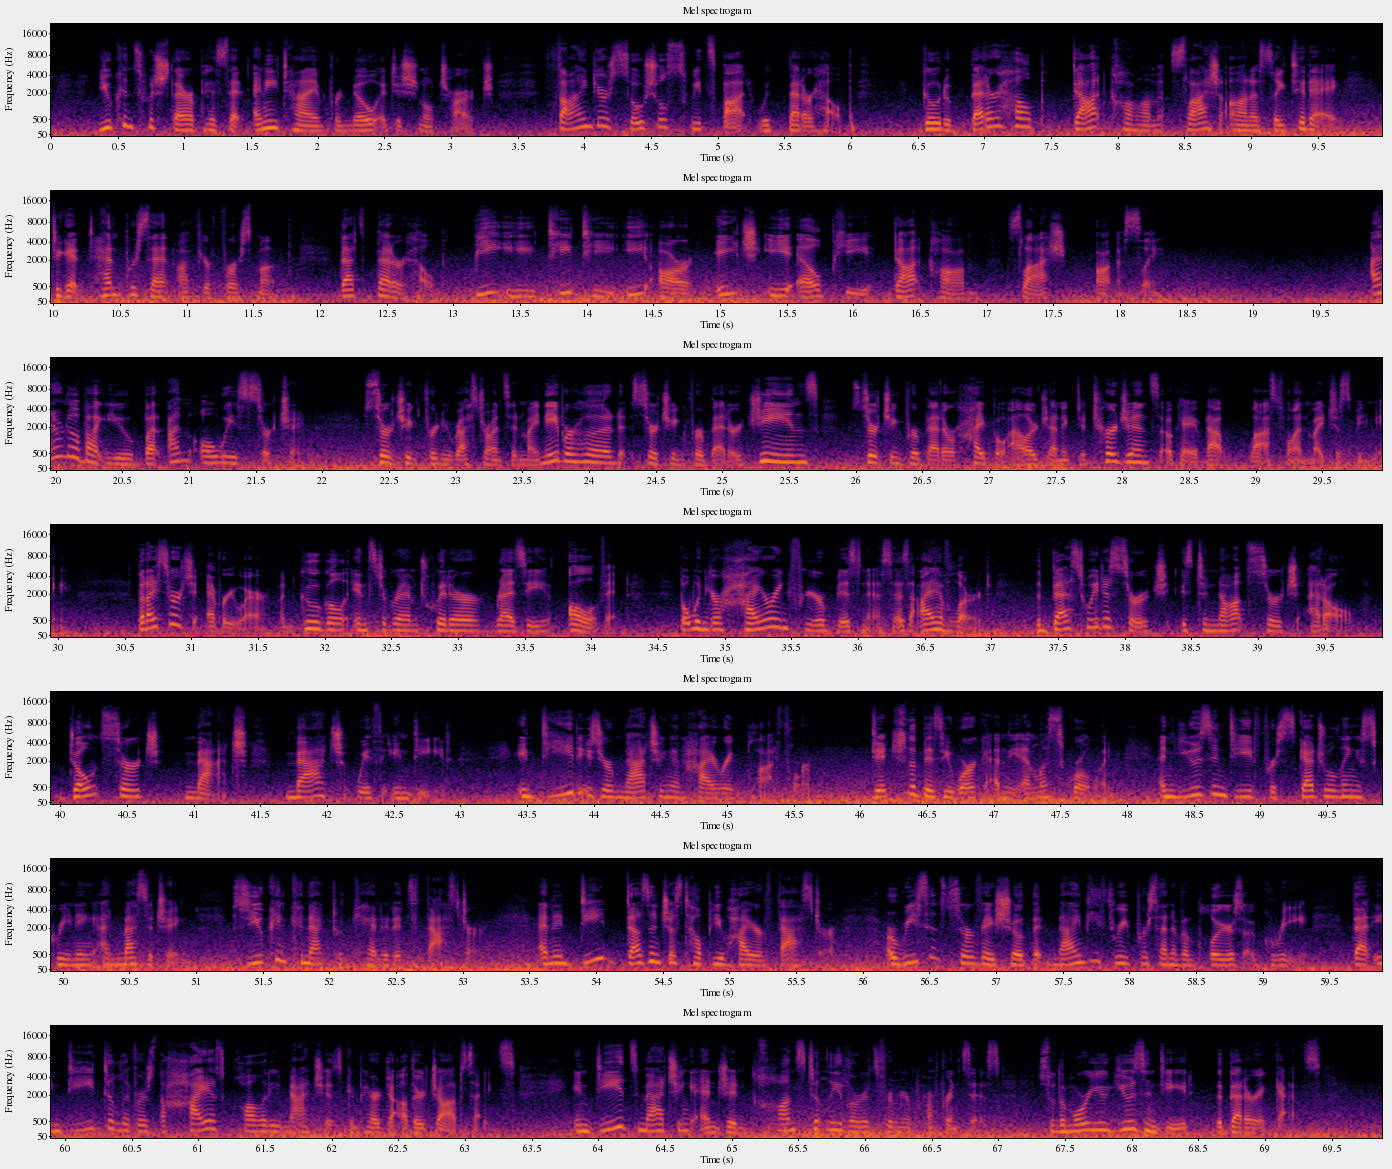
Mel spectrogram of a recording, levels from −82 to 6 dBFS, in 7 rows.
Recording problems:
wind noise on the microphone; occasional gusts; 15 dB below the speech

